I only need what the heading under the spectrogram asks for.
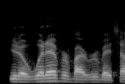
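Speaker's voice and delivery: ordinary talk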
